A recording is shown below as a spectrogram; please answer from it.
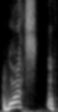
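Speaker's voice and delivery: ordinary talk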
